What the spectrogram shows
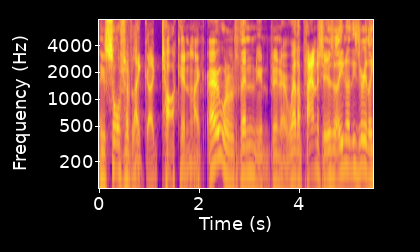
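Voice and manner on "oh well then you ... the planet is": smug, self-satisfied put-on British accent with gravitas. Describing how film officers talk: imitating smug high British accent. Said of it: "these kind of high British accents".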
